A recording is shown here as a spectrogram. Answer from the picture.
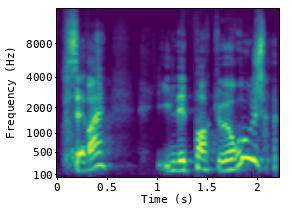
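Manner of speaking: high, loud brat voice; loud high kid butting in; cheeky boy. A narrator's reading. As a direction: outbid your sister, loud and high. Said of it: "renchérit Mimosa".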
